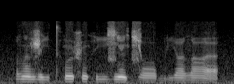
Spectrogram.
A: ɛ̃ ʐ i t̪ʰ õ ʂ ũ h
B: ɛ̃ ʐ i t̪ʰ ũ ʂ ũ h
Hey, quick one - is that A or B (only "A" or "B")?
A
